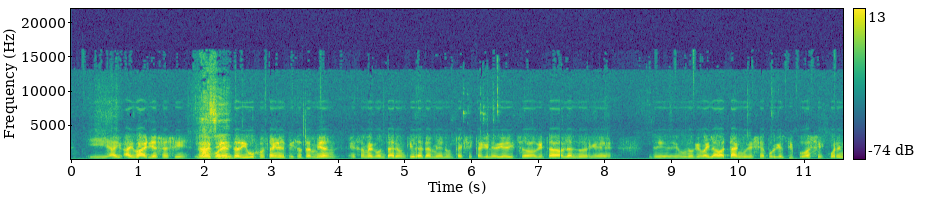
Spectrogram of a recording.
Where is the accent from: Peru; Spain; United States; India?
United States; now in Argentina; Yo crecí en Estados Unidos. Y me pasé de los 11 a los 27 años en Estados Unidos.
